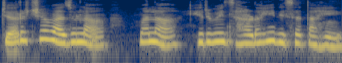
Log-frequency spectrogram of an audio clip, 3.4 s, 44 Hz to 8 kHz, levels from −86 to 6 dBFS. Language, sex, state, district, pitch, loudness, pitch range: Marathi, female, Maharashtra, Sindhudurg, 245 Hz, -15 LUFS, 210-260 Hz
